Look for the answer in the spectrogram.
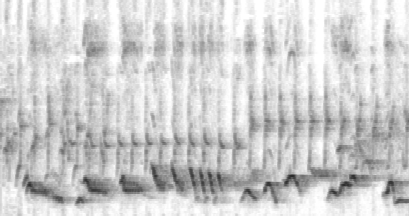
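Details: White-rumped shama song used as a lure to get other birds singing and show its full repertoire: a fast, varied run of slurred whistles and chattering notes, phrases tumbling downward, with bright high overtones.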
